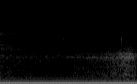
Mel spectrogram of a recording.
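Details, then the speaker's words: Acer Aspire 4720Z 14.1-inch laptop during a screen-casting test, CPU and memory pegged near 50%: a faint steady low electrical hum sits under the recording at unchanging pitch; source unknown. "Recording, but you can hear this humming in the background, and that's what I got my other one set on, 80 and output device. So I got all the same settings, but there's just this, real light hum in the back."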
